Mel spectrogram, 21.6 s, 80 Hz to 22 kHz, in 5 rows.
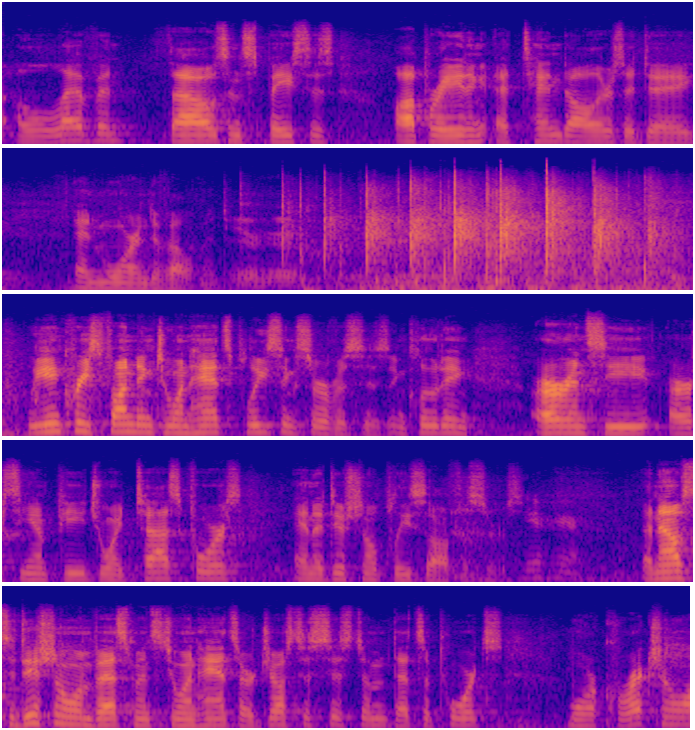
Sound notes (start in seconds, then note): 9.6 applause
